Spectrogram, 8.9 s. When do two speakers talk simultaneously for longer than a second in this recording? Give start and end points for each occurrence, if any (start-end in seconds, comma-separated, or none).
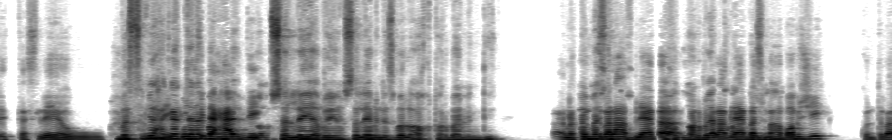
1.4-2.7, 5.8-7.9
